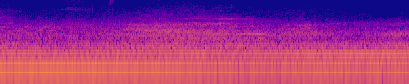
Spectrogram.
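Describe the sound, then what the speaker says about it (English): A propeller airplane drones overhead as a steady, low, fairly faint hum that holds at an even level through the whole moment. "The plane, the plane."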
